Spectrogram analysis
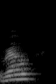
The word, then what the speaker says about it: Roa: animation called constant zero they write Roa but they pronounce it row um it's an American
